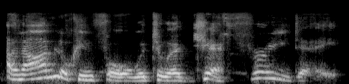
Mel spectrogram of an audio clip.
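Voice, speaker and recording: A woman playing a spoilt, wheedling wife with a husky voice in an amateur radio comedy. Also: medium pitch, sing-song, slow pace, darkish tone, full character voice, poor audio. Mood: smug, teasing. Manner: gushing, pointed, complaining.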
